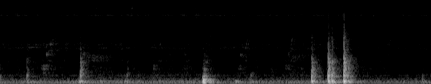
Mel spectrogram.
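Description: Spatula knocking and scraping against loaf pans as sticky bread dough is smoothed into them: a few sharp knocks, one about two seconds in and three in quick succession a little after three seconds.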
